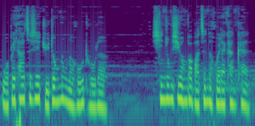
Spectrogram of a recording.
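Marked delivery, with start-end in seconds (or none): none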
